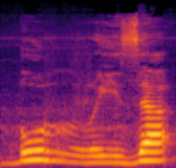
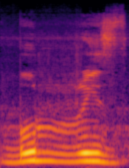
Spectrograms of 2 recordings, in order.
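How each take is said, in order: First: The word ends on a final vowel. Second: The final vowel is dropped; it ends on a consonant.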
